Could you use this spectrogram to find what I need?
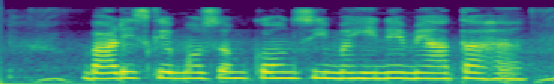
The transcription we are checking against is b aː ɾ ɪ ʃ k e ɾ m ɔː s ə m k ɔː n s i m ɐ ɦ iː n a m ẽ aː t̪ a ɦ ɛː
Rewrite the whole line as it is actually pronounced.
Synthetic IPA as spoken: b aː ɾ ɪ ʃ k e m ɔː s ə m k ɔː n s i m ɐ ɦ iː n e m ẽ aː t̪ a ɦ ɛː

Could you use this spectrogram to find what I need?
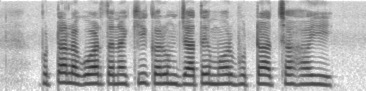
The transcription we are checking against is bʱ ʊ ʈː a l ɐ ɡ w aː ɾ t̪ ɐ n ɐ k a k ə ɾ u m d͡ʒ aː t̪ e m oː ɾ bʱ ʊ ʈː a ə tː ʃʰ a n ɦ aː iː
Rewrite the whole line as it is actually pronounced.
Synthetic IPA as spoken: bʱ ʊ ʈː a l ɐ ɡ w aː ɾ t̪ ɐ n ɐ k i k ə ɾ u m d͡ʒ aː t̪ e m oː ɾ bʱ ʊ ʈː a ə tː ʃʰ a ɦ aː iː

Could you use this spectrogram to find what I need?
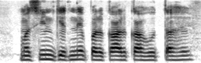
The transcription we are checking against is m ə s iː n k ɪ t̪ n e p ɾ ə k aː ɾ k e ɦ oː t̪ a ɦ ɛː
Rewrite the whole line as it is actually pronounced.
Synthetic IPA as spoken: m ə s iː n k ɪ t̪ n e p ɾ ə k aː ɾ k a ɦ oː t̪ a ɦ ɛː

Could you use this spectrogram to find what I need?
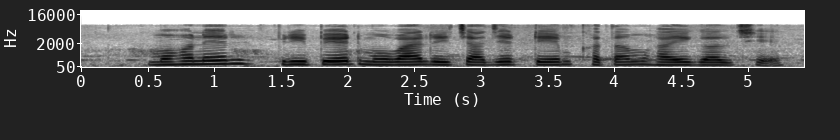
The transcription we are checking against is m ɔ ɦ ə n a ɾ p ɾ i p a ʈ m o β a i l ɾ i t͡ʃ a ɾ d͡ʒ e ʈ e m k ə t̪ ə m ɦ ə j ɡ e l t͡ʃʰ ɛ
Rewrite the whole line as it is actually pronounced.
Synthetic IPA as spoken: m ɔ ɦ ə n e ɾ p ɾ i p e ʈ m o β a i l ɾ i t͡ʃ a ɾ d͡ʒ e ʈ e m kʰ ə t̪ ə m ɦ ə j ɡ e l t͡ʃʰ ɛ

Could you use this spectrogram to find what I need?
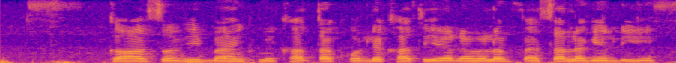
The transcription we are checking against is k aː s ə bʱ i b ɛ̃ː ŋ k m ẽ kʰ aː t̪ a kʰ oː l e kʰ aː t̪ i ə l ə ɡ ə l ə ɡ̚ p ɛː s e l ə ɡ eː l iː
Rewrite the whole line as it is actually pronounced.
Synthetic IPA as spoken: k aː s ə bʱ i b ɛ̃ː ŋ k m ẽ kʰ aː t̪ a kʰ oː l e kʰ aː t̪ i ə l ə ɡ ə l ə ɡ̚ p ɛː s a l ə ɡ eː l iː

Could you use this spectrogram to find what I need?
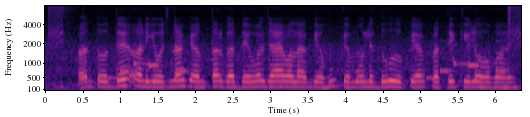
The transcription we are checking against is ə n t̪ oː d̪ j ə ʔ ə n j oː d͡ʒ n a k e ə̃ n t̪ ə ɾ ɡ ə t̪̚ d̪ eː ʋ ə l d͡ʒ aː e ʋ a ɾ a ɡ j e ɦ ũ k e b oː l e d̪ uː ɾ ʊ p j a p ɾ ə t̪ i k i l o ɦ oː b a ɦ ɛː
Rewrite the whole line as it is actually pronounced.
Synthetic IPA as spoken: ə n t̪ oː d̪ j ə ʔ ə n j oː d͡ʒ n a k e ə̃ n t̪ ə ɾ ɡ ə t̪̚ d̪ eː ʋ ə l d͡ʒ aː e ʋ a l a ɡ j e ɦ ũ k e m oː l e d̪ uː ɾ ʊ p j a p ɾ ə t̪ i k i l o ɦ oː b a ɦ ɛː

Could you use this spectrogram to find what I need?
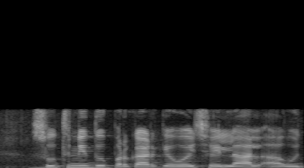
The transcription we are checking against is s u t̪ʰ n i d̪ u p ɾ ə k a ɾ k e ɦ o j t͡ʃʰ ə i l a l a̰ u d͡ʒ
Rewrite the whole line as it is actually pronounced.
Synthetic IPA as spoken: s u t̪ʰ n i d̪ u p ɾ ə k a ɾ k e ɦ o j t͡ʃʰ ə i l a l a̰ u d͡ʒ

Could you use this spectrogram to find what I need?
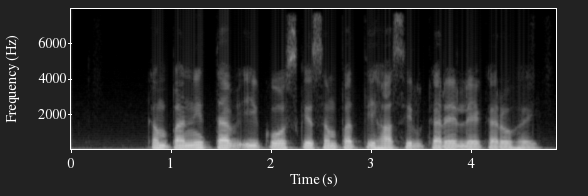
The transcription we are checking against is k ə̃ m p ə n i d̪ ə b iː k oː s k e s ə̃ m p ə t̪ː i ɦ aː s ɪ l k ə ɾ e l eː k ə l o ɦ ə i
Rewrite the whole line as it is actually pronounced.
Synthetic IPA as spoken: k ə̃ m p ə n i t̪ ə b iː k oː s k e s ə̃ m p ə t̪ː i ɦ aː s ɪ l k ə ɾ e l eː k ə ɾ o ɦ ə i

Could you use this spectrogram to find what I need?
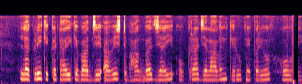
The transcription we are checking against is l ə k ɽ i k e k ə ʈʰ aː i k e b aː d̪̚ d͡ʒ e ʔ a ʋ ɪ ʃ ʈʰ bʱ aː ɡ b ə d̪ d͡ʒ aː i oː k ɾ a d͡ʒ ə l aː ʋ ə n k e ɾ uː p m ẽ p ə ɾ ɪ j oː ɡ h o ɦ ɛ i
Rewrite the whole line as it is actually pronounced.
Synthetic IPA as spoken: l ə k ɽ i k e k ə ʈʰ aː i k e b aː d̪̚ d͡ʒ e ʔ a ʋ ɪ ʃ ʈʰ bʱ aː ɡ b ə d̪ d͡ʒ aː i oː k ɾ a d͡ʒ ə l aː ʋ ə n k e ɾ uː p m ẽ p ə ɾ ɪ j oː ɡ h o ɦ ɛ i

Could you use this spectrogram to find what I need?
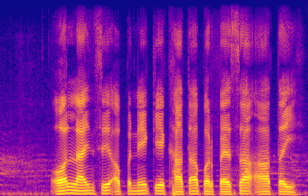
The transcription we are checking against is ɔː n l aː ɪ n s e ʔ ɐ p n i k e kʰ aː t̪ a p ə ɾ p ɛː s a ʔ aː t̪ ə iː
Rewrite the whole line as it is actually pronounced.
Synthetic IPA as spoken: ɔː n l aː ɪ n s e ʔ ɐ p n e k e kʰ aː t̪ a p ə ɾ p ɛː s a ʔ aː t̪ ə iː

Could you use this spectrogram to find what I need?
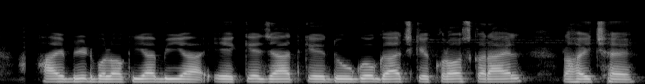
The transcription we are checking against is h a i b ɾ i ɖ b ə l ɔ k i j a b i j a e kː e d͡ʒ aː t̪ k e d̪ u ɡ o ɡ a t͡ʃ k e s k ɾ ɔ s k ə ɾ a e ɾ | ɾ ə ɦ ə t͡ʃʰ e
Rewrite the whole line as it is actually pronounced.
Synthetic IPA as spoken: h a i b ɾ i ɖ b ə l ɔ k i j a b i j a e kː e d͡ʒ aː t̪ k e d̪ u ɡ o ɡ a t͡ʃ k e k ɾ ɔ s k ə ɾ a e l | ɾ ə ɦ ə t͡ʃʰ ɛ

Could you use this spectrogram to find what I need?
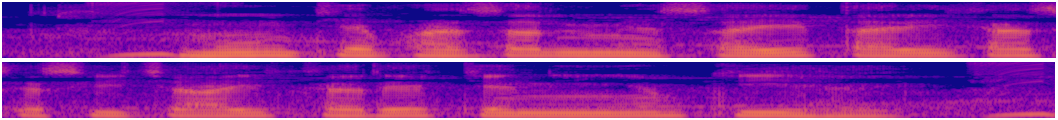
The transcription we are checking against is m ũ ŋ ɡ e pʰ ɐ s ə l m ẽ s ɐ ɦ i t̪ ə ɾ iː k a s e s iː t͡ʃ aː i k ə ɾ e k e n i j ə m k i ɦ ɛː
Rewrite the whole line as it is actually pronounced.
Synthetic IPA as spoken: m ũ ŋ k e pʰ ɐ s ə l m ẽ s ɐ ɦ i t̪ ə ɾ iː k a s e s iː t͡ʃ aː i k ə ɾ e k e n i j ə m k i ɦ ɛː

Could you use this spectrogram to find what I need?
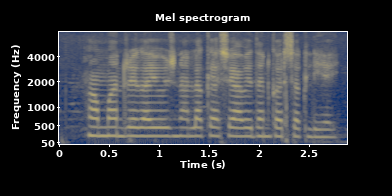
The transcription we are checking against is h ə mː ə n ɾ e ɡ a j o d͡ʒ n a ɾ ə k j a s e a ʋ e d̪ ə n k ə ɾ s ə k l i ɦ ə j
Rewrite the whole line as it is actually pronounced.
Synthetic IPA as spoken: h ə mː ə n ɾ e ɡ a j o d͡ʒ n a l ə k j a s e a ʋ e d̪ ə n k ə ɾ s ə k l i ɦ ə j

